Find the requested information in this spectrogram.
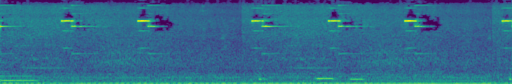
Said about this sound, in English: Really? They got louder now? Okay. Jesus. Stop beeping at me.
